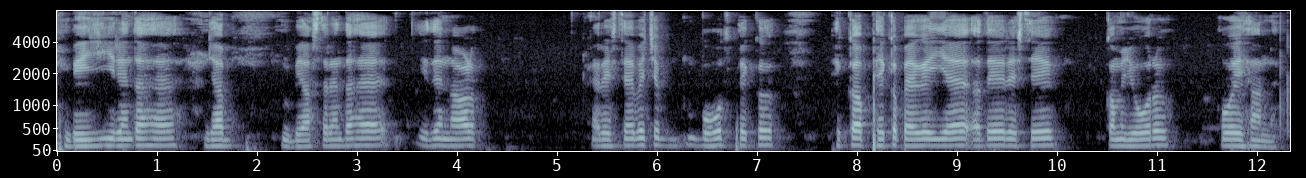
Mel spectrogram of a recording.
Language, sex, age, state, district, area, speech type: Punjabi, male, 18-30, Punjab, Kapurthala, rural, spontaneous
